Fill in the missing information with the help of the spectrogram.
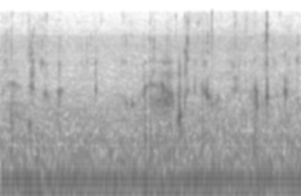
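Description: Near silence: a faint steady low hum with a few soft, scattered clicks.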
